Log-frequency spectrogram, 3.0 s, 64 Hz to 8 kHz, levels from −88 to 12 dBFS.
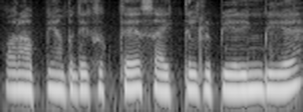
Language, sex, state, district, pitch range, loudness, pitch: Hindi, female, Rajasthan, Jaipur, 165-175 Hz, -12 LUFS, 165 Hz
